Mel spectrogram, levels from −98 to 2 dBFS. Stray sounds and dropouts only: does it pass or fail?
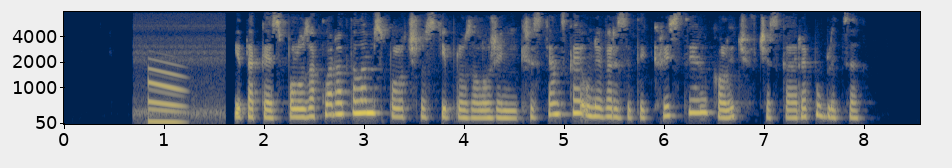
fail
